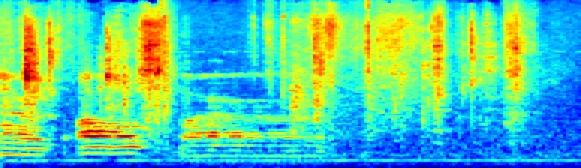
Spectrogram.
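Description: Paper rustles as a page is turned.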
